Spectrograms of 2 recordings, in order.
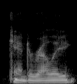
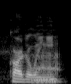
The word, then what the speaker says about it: Cardellini: Is it Linda Candarelli? How do you say her last name? Uh Cardellini. Cardellini. Yeah.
